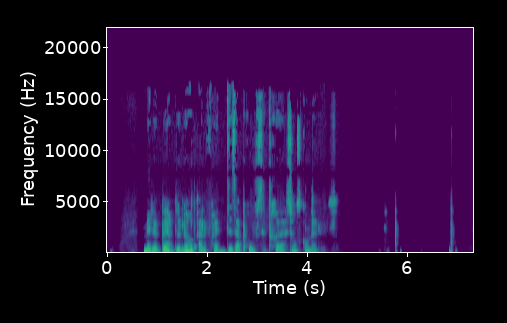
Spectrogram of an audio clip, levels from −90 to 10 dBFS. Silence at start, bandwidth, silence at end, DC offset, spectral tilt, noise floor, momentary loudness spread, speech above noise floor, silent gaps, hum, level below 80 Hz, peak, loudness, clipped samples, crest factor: 0.75 s; 16.5 kHz; 0.45 s; under 0.1%; -4 dB/octave; under -90 dBFS; 17 LU; over 59 dB; none; none; -74 dBFS; -12 dBFS; -31 LUFS; under 0.1%; 22 dB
